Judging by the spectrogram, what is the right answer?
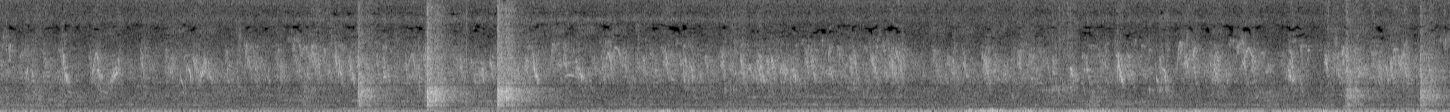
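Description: Small birds chirping busily in the background, many short high chirps overlapping without a break. A few short sharp crackles stand out about four to five seconds in and again near the end.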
